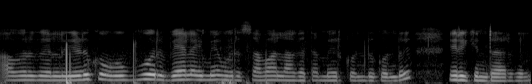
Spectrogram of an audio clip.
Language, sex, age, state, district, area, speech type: Tamil, female, 45-60, Tamil Nadu, Viluppuram, rural, spontaneous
